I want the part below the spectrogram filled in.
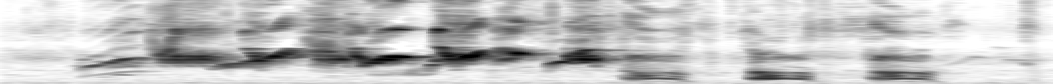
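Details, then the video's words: Amid a squabble for food, crows let out a stream of high, wavering squeals, then three evenly spaced, hoarse, lower caws. "Crow birds unity anger and sound | Crow bird live crowing sound | Angry kawaa ki awaz naturally"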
